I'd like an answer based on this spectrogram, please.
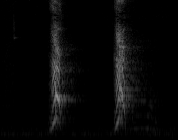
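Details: Nyssa, a Yorkshire Terrier, playing with a cricket ball, gives two sharp, bright barks about two-thirds of a second apart, each a quick rising burst, with a quiet background between them.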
